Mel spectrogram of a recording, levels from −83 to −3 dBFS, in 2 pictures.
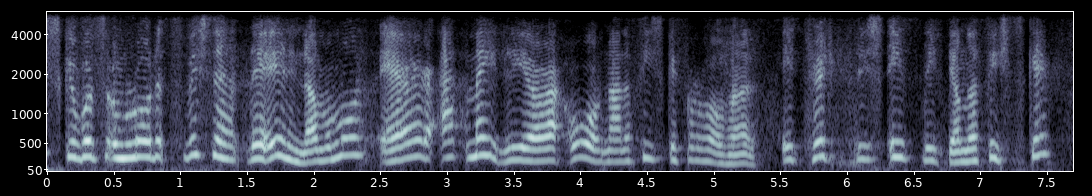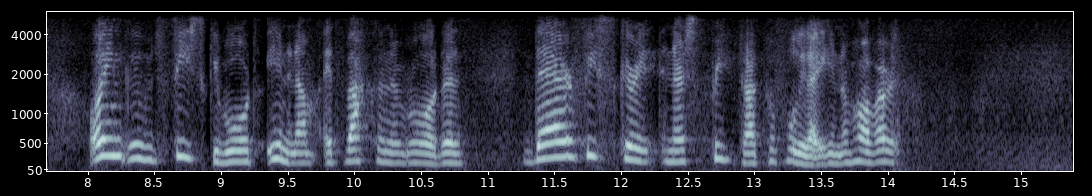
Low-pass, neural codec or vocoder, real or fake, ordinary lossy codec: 5.4 kHz; codec, 16 kHz in and 24 kHz out, 0.4 kbps, LongCat-Audio-Codec, fine tuned four codebook decoder; fake; Opus, 16 kbps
